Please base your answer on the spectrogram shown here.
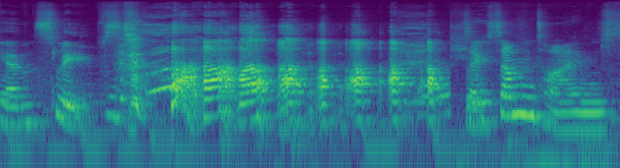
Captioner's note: laughs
